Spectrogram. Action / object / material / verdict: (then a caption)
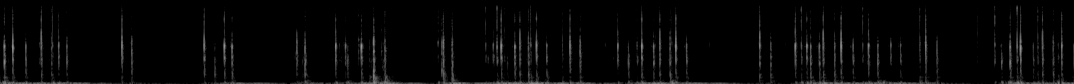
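tap / acrylic mechanical keyboard / acrylic plastic / none. A compact transparent acrylic mechanical keyboard, with clear plastic keycaps and a clear case, is typed on with long nails and fingertips. Bursts of quick, sharp, bright clacks with a soft low thump come in runs separated by brief pauses. Each keystroke stops short, with almost no ring.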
